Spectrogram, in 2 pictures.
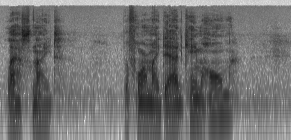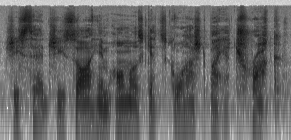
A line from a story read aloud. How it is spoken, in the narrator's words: he said in a whisper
